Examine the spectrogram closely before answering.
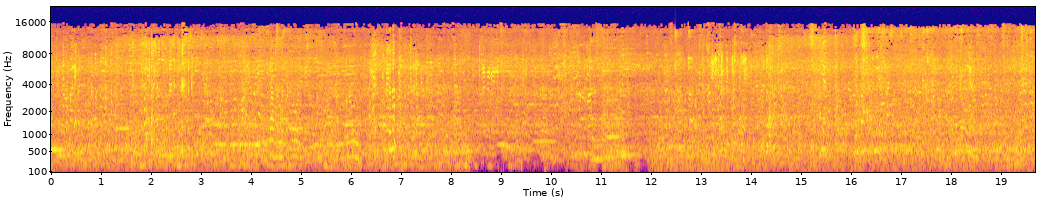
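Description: A crowd of children and adults chatters and calls out in a large echoing hall.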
